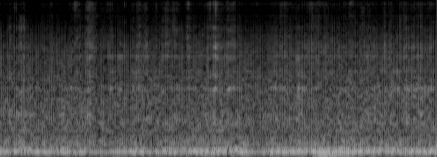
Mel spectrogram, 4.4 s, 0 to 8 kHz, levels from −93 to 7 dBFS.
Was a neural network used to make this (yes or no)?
yes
